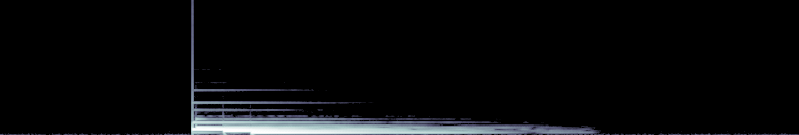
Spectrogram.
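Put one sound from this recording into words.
A computer notification chime rings once and fades.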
